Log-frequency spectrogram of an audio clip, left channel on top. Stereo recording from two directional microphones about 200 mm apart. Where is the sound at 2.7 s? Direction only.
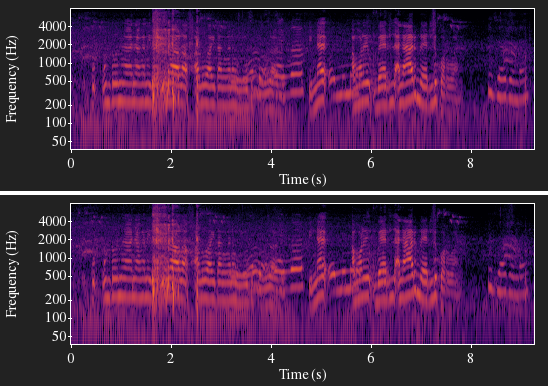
5° right (ahead or behind).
